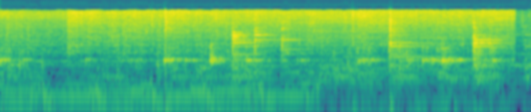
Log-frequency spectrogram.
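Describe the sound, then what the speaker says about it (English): Carrots sear and sizzle in a pot for a vegan beefless stew, with a steady frying hiss, occasional stirring scrapes and light utensil clinks, no talk. "we're going to add in our carrots"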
